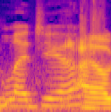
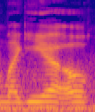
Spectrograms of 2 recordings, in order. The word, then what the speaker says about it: Leggio: Leggio. – Okay. I didn't want to pronounce it wrong. – No, thank you. I appreciate that. It's better than Leggio, Lego, Leggio.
